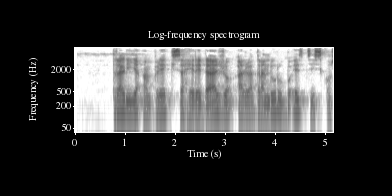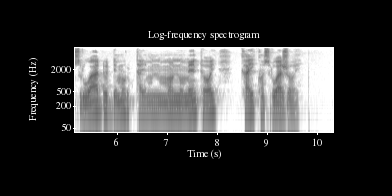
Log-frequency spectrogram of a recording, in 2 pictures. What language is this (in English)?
Esperanto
